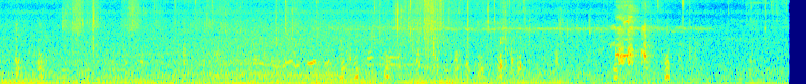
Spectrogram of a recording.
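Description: Birds calling: scattered short, low clucking calls, with a louder call about six seconds in, over a steady low rumble.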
